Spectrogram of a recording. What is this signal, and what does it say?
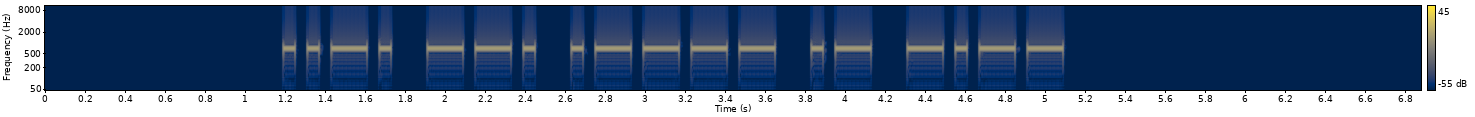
Morse code, heard as a keyed tone, about 20 wpm, 700 Hz. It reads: FG1AY
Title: DXCC-100 Call Signs - 5 Characters - Repeated 3x - 20wpm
